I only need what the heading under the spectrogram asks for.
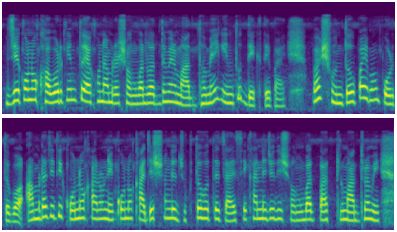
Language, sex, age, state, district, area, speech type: Bengali, female, 60+, West Bengal, Paschim Medinipur, rural, spontaneous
